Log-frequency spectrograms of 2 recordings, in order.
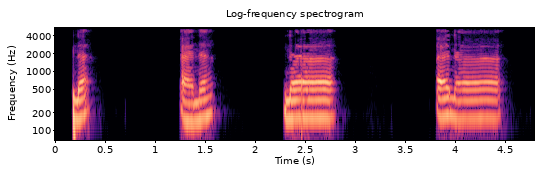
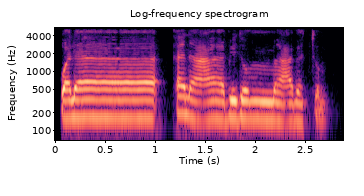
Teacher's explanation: إذا وصلت الكلمة بما بعدها ستسقط الألف · Shown in: second take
